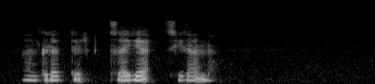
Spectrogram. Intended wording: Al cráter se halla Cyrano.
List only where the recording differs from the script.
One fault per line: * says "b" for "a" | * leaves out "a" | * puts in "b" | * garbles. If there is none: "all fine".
all fine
